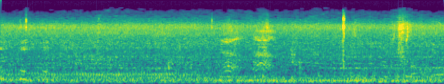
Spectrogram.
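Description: Steady low rumble of a running motor vehicle engine, with faint distant voices over it.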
